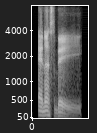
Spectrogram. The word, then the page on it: NSB: British English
